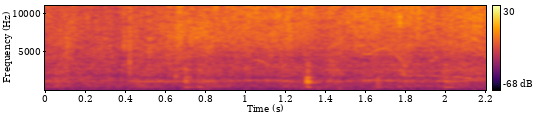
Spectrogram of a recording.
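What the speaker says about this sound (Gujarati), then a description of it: "સારી રીતે હલાવી નાખવાનું, મિક્સ કરી દેવાનું બધું" Spices (turmeric, coriander-cumin powder, salt, chili) stirred in a pan for Maggi noodles, with soft scraping strokes over a light sizzle, close and fairly quiet, no talking.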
